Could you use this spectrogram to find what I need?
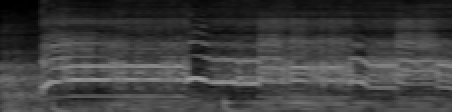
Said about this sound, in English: screamed at the top of his lungs.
